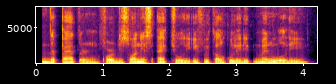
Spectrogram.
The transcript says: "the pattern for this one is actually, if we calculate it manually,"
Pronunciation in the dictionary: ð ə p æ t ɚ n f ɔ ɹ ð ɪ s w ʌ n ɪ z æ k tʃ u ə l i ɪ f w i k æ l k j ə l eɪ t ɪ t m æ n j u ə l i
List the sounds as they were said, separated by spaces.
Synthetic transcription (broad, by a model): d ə p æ t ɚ n f ɔ ɹ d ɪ s w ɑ n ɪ s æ k tʃ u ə l i ɪ f w i k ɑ l k j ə l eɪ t ɪ t m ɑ n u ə l i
